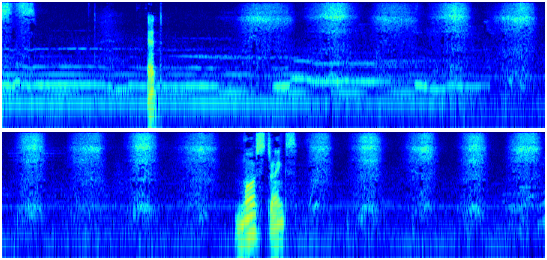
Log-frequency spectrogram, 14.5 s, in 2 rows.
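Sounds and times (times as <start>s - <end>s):
Bhastrika Pranayama bellows breathing: 0.0s - 0.5s, 3.0s - 14.4s
soft sustained musical notes: 0.0s - 6.6s
speech: 2.0s - 2.2s, 10.5s - 11.6s.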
